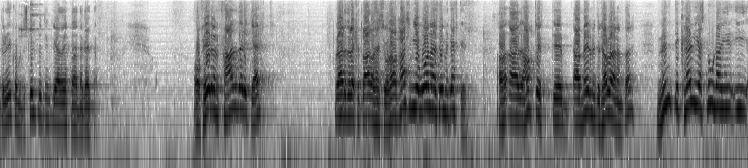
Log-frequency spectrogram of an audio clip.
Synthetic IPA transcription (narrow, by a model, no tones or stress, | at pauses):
t̪ʏɾvɪðkʰɔmʏnt̪ɪlskʏl̚pʏnt̪iɲcɪaðaʏhpaɛt̪nakɾejt̪a | ɔɣfɪɾɪɾanθaðvɛɾɪcɛr̥t̪ | vɛɾðʏɾɛhc̪at̪laːɣawθɛsːɪɔθavaɾ̥θḁsɛmjɛvɔːnaðɛst̪ejmːɪnt̪ɛft̪ɪɾ̥a̰aðhawht̪vɪr̥t̪aðmeːjɾalʏːt̪ːɪ̥fjawlɛːɣanɛmt̪aɾ̥ | mʏnt̪ɪkʰɾɛvjast̪nuːnaii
